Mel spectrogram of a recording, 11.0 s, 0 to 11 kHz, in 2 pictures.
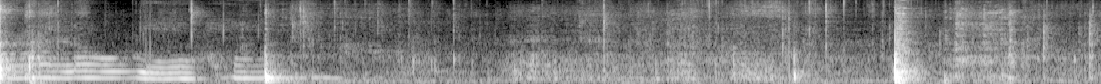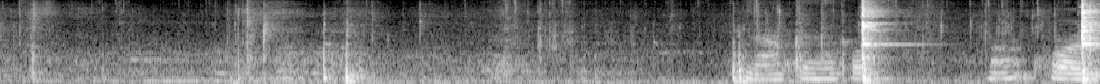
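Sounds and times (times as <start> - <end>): slime kneaded by hand: 0.0 - 10.5.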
